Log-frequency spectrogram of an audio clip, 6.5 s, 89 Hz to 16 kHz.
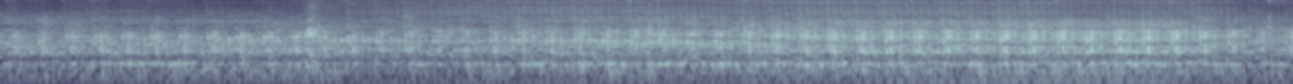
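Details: Lada Priora after bent-valve repair, piston group replaced with 124 parts, ~3000 km later; warm idle, steady even light knock quicker than firing rhythm, present cold and warm to ~70°; owner unsure whether piston or hydraulic lifters; ZIC 10W-40 oil seemed quieter.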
